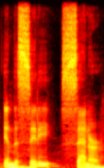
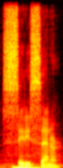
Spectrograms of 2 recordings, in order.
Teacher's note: ¿Viste ahí que hay muchos T's dentro de las palabras? Que en americano se pronuncia como una D.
